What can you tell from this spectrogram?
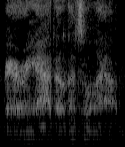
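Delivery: soft unvoiced whisper of the rhyme. Shown as a demonstration. Yoga teacher demonstrating a whisper to the class. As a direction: breathe the words out with no voice.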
